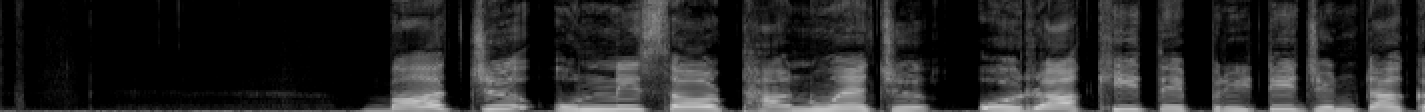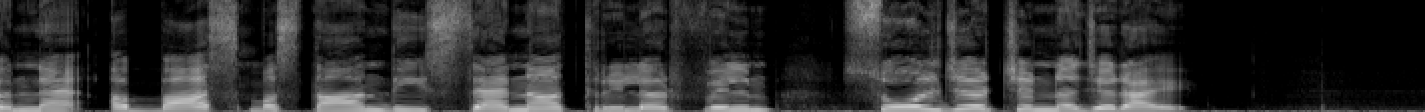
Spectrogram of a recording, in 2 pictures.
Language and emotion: Dogri, neutral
